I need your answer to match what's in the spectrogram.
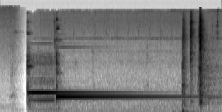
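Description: A two-tone electronic doorbell at an apartment door, rung by a senior assistant on her weekly Thursday visit, chimes with a strike at about half a second and a second tone at just over a second, then rings out as a long fading tone, followed by a couple of soft knocks or clicks.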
